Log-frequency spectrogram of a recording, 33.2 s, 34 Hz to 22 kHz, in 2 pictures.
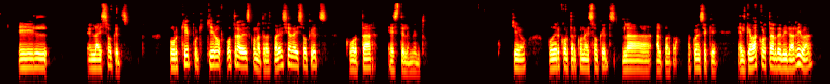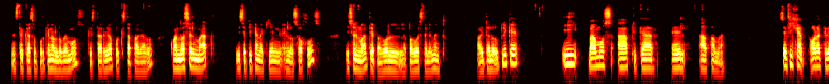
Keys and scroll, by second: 4.4 super+d.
